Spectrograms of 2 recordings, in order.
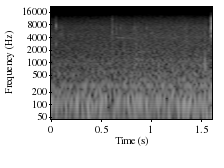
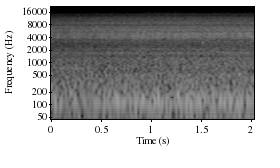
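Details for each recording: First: Kodak Retina IIIc leaf shutter, cocked, speed ring and cam plate removed: only a faint click from the flash sync mechanism, no blade snap; shutter not releasing, blades suspected glued shut with oil. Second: Kodak Retina IIIc camera after servicing a very stuck shutter: soft, even mechanical whirr runs steadily for about eight seconds, then two clean clicks; self-timer working properly.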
